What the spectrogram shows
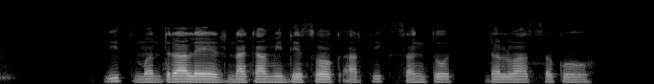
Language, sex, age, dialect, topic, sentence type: Magahi, male, 25-30, Northeastern/Surjapuri, banking, statement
